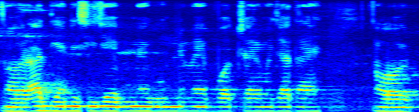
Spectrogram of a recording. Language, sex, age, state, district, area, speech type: Hindi, male, 18-30, Rajasthan, Jodhpur, rural, spontaneous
